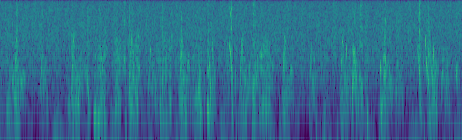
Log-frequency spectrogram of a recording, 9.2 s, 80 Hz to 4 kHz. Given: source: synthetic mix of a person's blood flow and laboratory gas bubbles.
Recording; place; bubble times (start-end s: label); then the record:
Doppler ultrasound of blood flow; precordium
0.00-0.03 s: bubbles
0.10-0.37 s: bubbles
1.32-2.15 s: bubbles
2.21-2.83 s: bubbles
3.10-3.49 s: bubbles
3.58-4.32 s: bubbles
4.51-4.76 s: bubbles
4.89-4.95 s: bubbles
5.04-5.50 s: bubbles
6.88-6.97 s: bubbles
7.00-7.39 s: bubbles
7.56-7.73 s: bubbles
8.30-8.75 s: bubbles
9.09-9.17 s: bubbles
From the record:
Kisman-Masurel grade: 333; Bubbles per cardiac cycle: rolling drumbeat, 9 or more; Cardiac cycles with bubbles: 50 to 99%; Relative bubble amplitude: loud (0.450 to 0.775); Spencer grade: 3 (all of the cardiac periods contain showers or single bubble signals, but not dominating or overriding the cardiac motion signals); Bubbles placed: anywhere in the cardiac cycle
